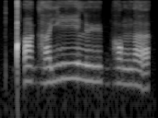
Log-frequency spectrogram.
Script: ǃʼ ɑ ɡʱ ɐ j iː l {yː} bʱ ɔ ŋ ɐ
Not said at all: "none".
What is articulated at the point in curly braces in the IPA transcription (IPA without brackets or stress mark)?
yː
